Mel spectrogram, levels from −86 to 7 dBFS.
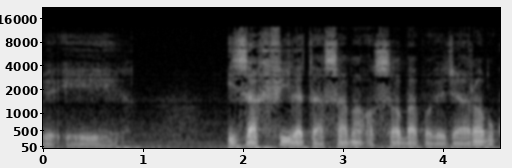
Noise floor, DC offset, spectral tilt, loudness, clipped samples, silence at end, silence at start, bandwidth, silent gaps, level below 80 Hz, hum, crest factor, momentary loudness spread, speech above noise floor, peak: -51 dBFS; under 0.1%; -4 dB/octave; -25 LUFS; under 0.1%; 0 s; 0 s; 13 kHz; none; -44 dBFS; 50 Hz at -50 dBFS; 22 dB; 12 LU; 26 dB; -4 dBFS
